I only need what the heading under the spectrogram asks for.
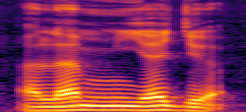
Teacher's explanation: dari huruf Jim sukun Qalqalah atau dipantulkan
